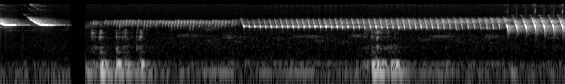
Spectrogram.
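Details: Lure recording of a canary meant to make other canaries answer with sharp rolls: a short high whistle, then long buzzy rolling trills that step higher and speed up near the end, over soft low knocking noise.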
